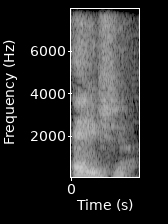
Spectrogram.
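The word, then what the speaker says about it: Assiah: there are four worlds the lowest world is called Asiya or a Shia which we pronounce as Asia now what does it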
